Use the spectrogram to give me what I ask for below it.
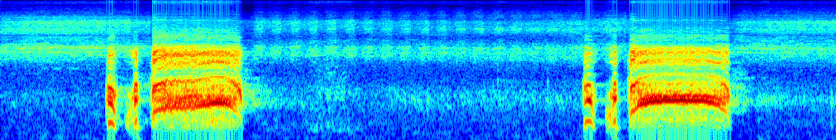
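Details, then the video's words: Wild red junglefowl cock in village surroundings crowing twice: each crow opens with two or three clipped notes and ends in a short, hoarse, harmonic-rich cry. Constant high insect buzzing fills the background. "Sound of wild hen and cock"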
